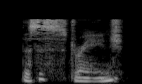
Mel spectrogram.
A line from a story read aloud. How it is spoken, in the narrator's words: Gabriel muttered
